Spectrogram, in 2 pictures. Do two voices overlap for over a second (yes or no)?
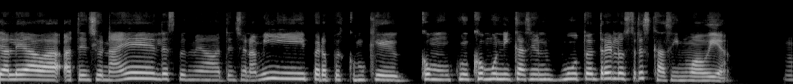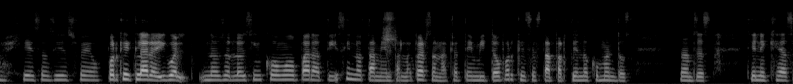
no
